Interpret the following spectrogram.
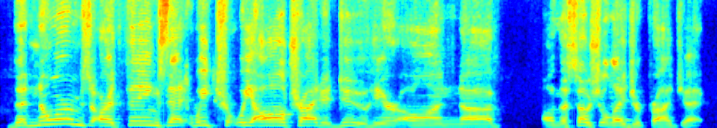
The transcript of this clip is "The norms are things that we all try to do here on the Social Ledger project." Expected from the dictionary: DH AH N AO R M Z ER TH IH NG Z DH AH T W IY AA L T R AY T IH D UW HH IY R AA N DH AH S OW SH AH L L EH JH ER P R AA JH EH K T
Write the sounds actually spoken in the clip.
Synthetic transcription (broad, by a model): DH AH N AO R M Z ER TH IH NG Z DH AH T W IY AA L T R AY T IH D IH HH IY R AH N DH AH S OW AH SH L EH JH ER P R AA JH EH K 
